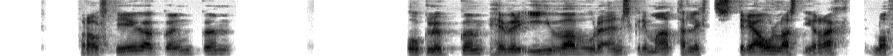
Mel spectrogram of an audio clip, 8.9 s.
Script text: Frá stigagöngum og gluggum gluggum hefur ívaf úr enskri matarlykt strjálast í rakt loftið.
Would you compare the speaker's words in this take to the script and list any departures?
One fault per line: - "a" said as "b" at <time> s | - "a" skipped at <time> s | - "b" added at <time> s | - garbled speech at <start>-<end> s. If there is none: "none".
- "gluggum" skipped at 4.8 s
